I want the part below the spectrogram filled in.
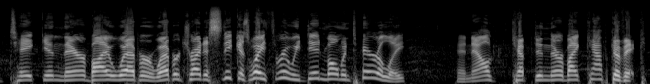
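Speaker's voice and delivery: ordinary talk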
